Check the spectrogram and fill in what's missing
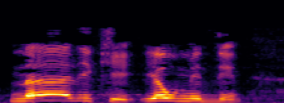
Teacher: Mim hərfindən sonra gələn bu kiçik xət, balaca bir yəni xət, o da həmin nədir? Əlifin uzadılmasıdır və iki hərəkə uzadır.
